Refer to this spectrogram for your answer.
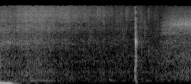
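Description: Steady shower water hisses and sprays, with one brief splash or drip standing out partway through. No one speaks.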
